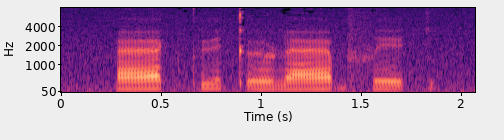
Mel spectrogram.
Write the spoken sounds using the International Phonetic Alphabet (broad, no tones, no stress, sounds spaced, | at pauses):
æː k pʼ y e̯ kʼ øː ɳ æː b f e k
